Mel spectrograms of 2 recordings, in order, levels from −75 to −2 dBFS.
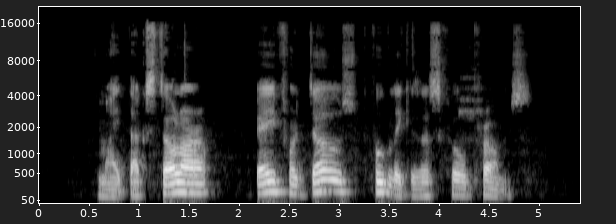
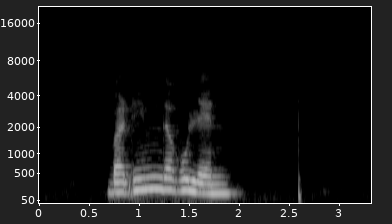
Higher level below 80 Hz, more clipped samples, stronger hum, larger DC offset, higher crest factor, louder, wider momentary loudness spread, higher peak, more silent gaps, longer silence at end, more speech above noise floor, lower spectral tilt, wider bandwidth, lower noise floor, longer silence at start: first, -60 dBFS vs -66 dBFS; neither; neither; neither; about the same, 18 dB vs 16 dB; first, -19 LUFS vs -29 LUFS; first, 16 LU vs 9 LU; first, -2 dBFS vs -16 dBFS; neither; second, 0.55 s vs 0.7 s; first, 54 dB vs 49 dB; second, -5 dB/octave vs -8 dB/octave; first, 16.5 kHz vs 6.2 kHz; second, -73 dBFS vs -77 dBFS; about the same, 0.6 s vs 0.7 s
